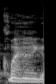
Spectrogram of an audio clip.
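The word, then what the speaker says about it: Coing: Ja, aber er ist hugenottischer Abstammung. Also in Frankreich wäre er Coin gewesen.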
